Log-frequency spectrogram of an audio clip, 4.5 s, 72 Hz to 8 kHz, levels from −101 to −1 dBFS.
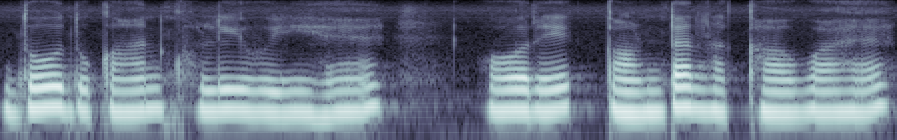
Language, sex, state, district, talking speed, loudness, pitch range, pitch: Hindi, female, Uttar Pradesh, Saharanpur, 145 wpm, -18 LUFS, 185-205 Hz, 195 Hz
